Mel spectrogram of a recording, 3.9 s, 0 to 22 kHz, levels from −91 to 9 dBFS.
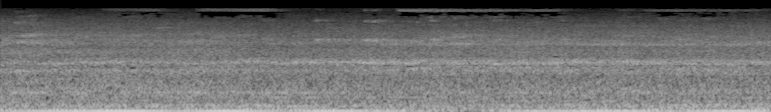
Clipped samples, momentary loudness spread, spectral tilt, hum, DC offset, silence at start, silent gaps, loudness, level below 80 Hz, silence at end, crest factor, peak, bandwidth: under 0.1%; 2 LU; -4.5 dB/octave; none; under 0.1%; 0 s; none; -18 LUFS; -18 dBFS; 0 s; 12 dB; -4 dBFS; 16 kHz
